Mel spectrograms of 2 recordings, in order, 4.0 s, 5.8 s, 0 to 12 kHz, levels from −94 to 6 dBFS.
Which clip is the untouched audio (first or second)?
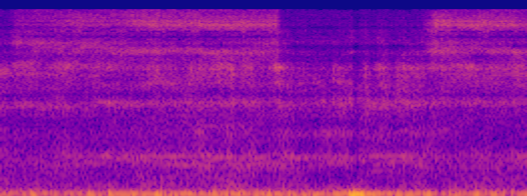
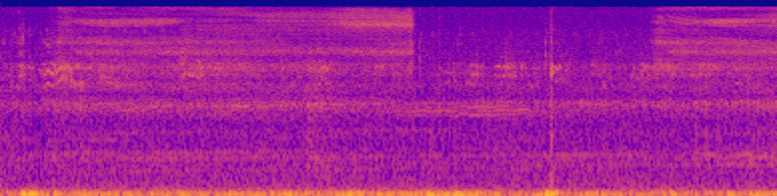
second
